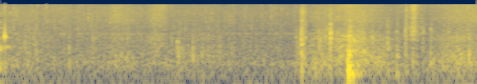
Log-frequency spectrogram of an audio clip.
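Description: Ice-fishing rods being handled and set down on the ice at the hole: a few sharp knocks and clatters, the heaviest a dull thud about three and a half seconds in, over a steady hiss.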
